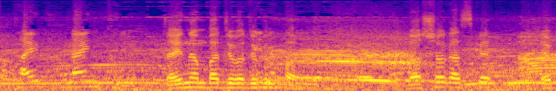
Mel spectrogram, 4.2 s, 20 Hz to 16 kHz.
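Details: Sahiwal bull calves at a sale in Kushtia, Friday 9 June; a long, steady moo stands out midway among shorter overlapping calls and background talk.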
